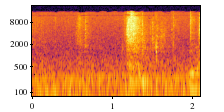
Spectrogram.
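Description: Cherry-blossom Java sparrow giving a single short, sharp chirp a little over a second in.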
